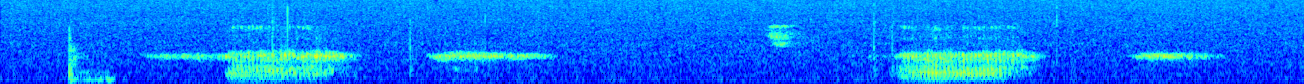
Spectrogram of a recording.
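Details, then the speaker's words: Deliberately loud, fake snoring done for a recording: two loud rattling in-breaths, each followed by a softer breath out, in a quiet room. "David, are you recording? I wanted to like snore really loud, like just like a really loud noise."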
